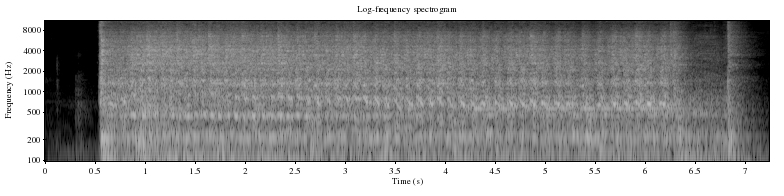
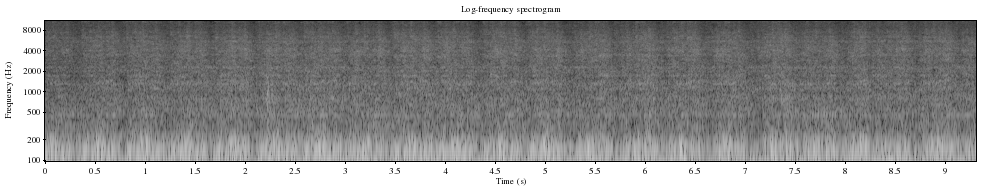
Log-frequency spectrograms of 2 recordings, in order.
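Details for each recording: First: Old small-block Chevy V8 that had been sitting, cranked via AstroAI jump starter in boost mode: starter churns steadily about six seconds without catching; long no-start crank, attributed to sitting unused, started on next try. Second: Old small-block Chevy V8 that had been sitting, just started with an AstroAI jump starter after extended cranking, in garage: deep, low rumble at steady idle, no misses or ticking; idling normally.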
